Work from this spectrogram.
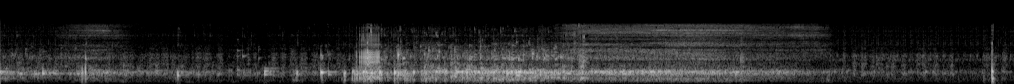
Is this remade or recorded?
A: recorded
